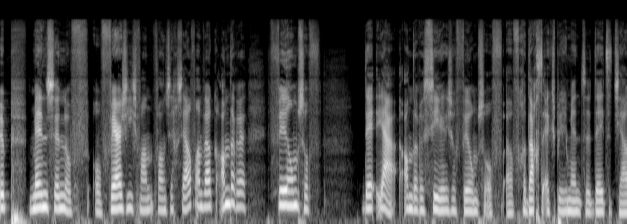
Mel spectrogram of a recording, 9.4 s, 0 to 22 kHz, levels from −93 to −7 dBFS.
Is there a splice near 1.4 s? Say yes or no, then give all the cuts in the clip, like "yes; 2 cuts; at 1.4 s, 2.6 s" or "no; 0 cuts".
no; 0 cuts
